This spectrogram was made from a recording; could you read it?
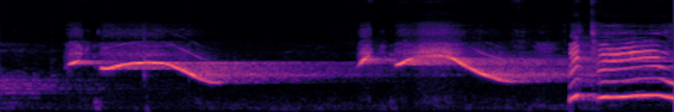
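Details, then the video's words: Common hill myna said to talk, mimicking "bakpao": two arching whistled phrases about two seconds apart, followed by a harsher, buzzier rising call, with people's voices and music around it. "Burung Beo Pintar Ngomong Bakpao"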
